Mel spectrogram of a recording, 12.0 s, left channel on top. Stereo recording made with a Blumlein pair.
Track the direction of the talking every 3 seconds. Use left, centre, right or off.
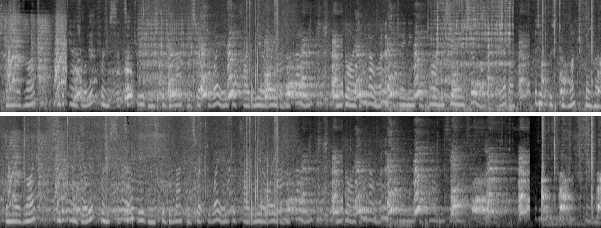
centre, centre, left, left.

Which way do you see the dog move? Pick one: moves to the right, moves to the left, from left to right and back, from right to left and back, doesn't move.
moves to the right.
